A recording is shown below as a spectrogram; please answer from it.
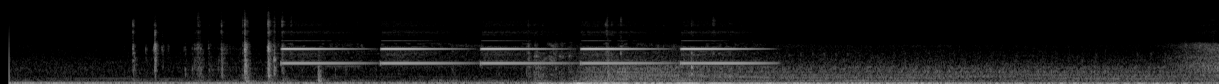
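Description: Keys rattling and clicking, then a dashboard warning chime sounding five times about a second apart, each ding fading, over a steady low hum inside a 2002 Land Rover Freelander's cabin.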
